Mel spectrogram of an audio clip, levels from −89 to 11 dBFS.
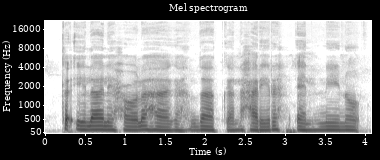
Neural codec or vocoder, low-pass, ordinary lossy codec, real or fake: none; none; none; real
